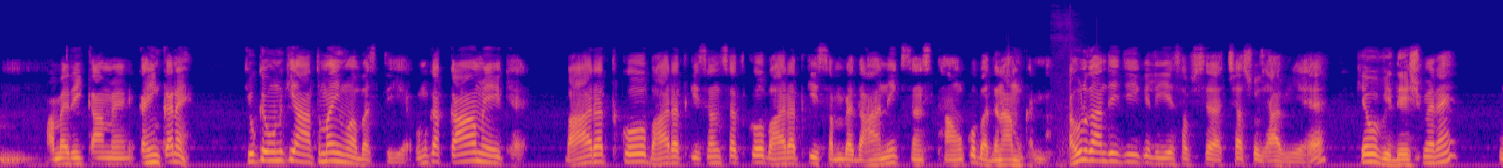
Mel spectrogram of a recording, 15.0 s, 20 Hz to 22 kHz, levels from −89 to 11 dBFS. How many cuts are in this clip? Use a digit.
1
